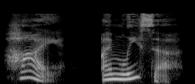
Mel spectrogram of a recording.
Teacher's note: When you say, "Hi, I'm Lisa," try saying it with a smile and a rising tone. It shows friendliness and energy.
